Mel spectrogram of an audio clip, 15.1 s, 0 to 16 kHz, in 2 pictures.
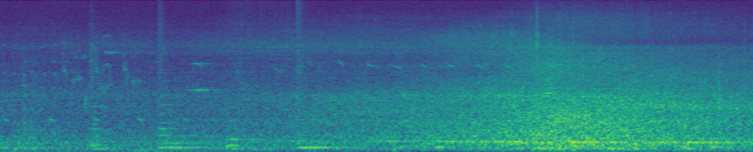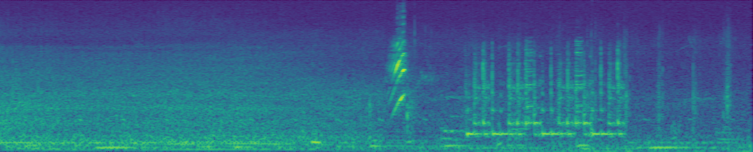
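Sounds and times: car passing close by: 0:02.0 - 0:11.4.

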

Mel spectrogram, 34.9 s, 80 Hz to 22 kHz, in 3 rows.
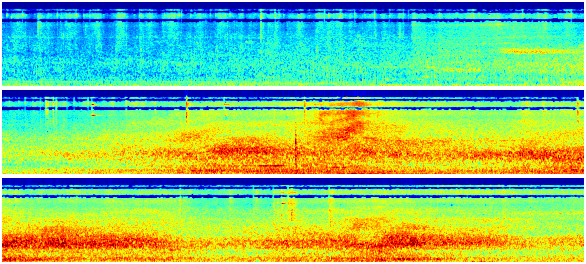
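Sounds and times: vehicles passing in traffic: 0:00.0 - 0:34.9.

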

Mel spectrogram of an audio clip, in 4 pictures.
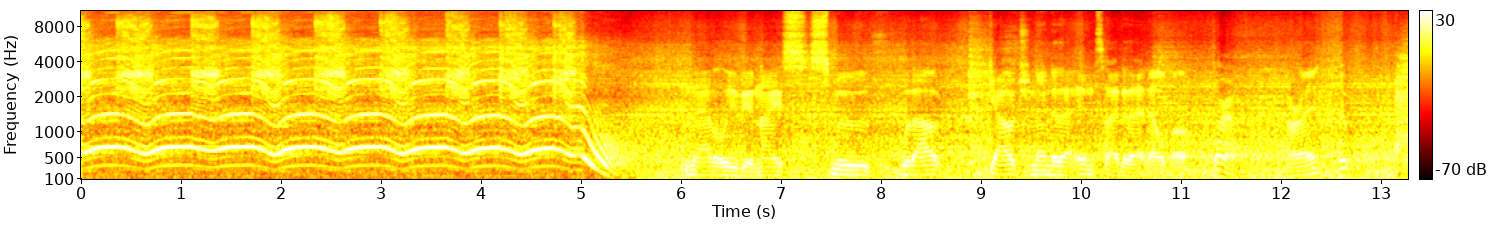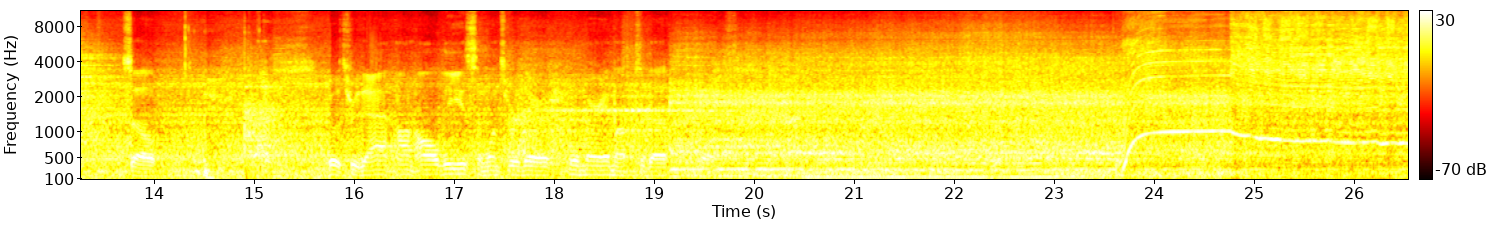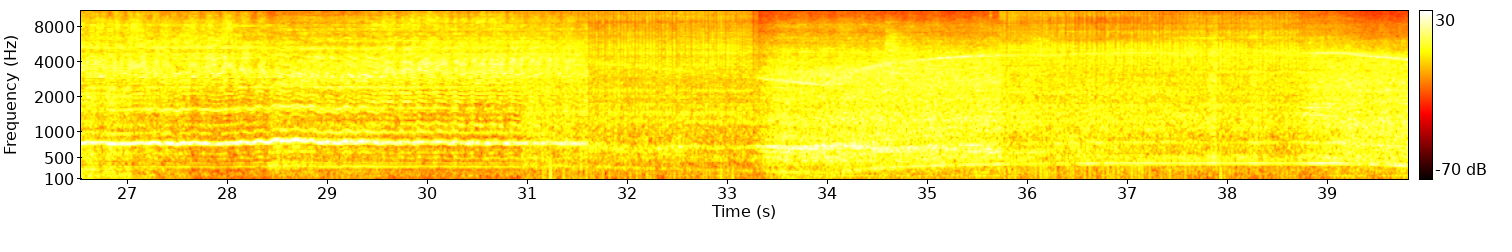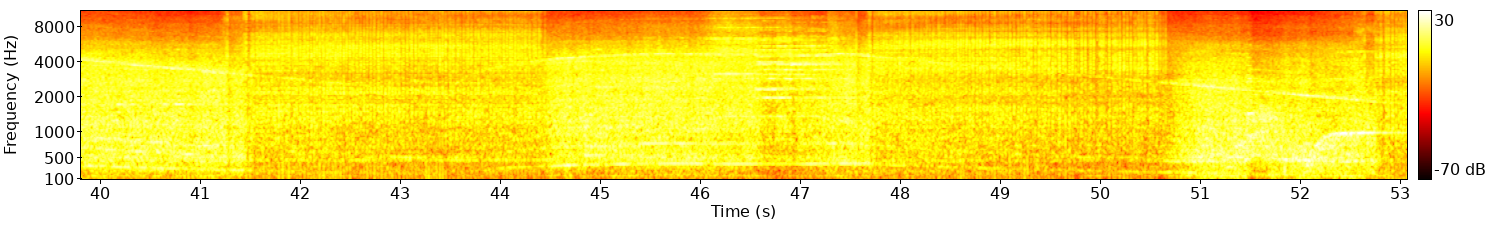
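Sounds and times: welding arc crackle: 0:00.0 - 0:05.1, 0:24.0 - 0:33.6, 0:35.3 - 0:39.4, 0:41.2 - 0:50.9, 0:52.6 - 0:53.0
angle grinder grinding steel: 0:23.6 - 0:53.0.

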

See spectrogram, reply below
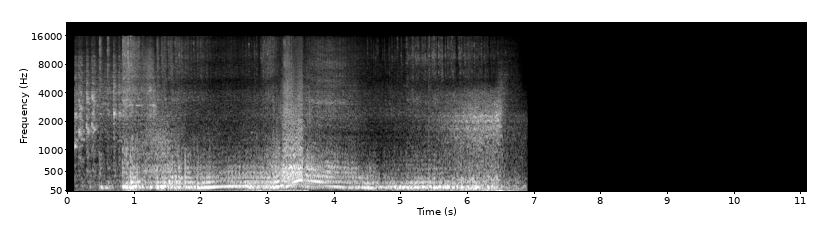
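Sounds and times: car engine revving: 0:00.1 - 0:06.9
rushing whoosh: 0:00.8 - 0:06.9.

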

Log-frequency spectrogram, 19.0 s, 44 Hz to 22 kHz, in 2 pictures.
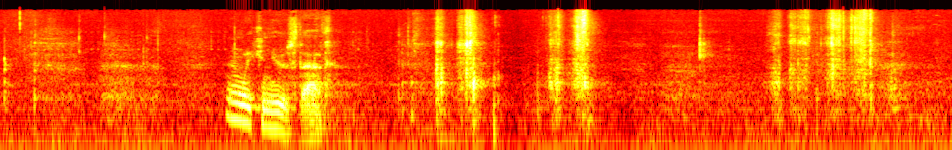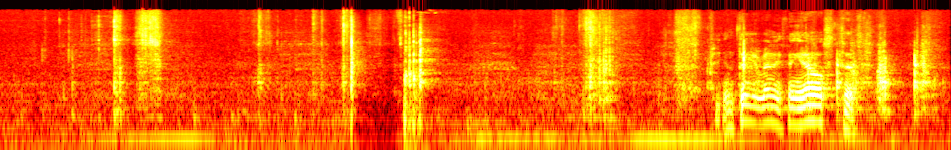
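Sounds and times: hands scraping celery on cutting board: 0:04.1 - 0:06.0, 0:07.7 - 0:08.9, 0:15.1 - 0:17.0, 0:17.8 - 0:19.0.

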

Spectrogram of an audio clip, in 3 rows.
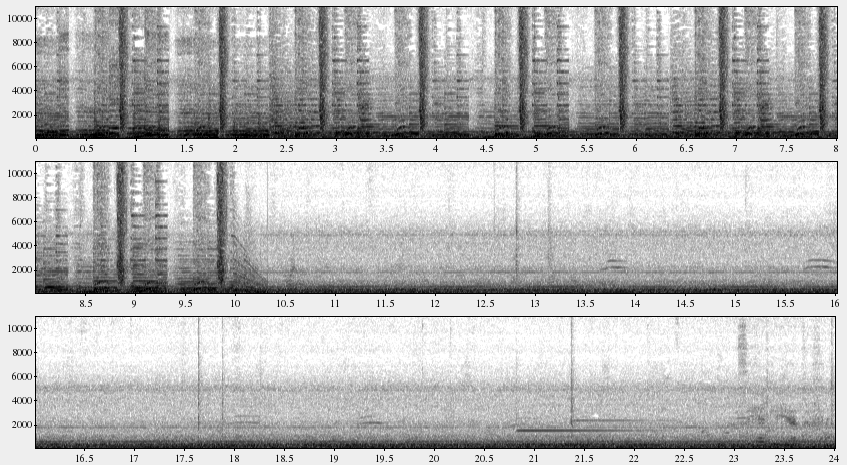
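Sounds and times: jet engines humming and whining: 0:00.0 - 0:24.0.

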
